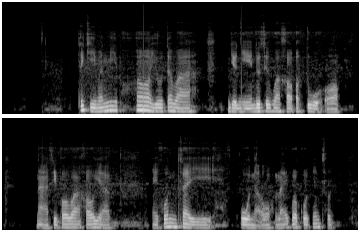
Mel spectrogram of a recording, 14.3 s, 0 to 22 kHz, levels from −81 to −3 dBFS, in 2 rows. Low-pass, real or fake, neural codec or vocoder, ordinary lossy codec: 19.8 kHz; real; none; none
